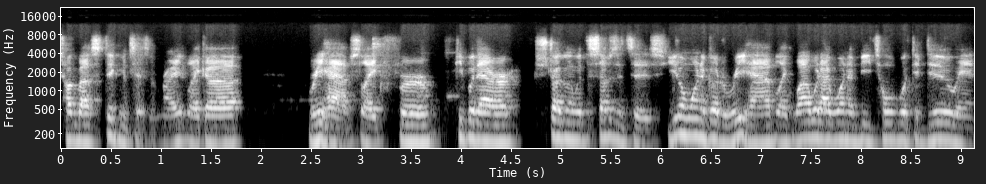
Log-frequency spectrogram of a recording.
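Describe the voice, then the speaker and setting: A man speaks in a fairly high, somewhat breathy voice. His intonation is monotone and flat, and his pace is moderate. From US South. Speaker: person in recovery. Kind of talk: testimony. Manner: casual, with many fillers.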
